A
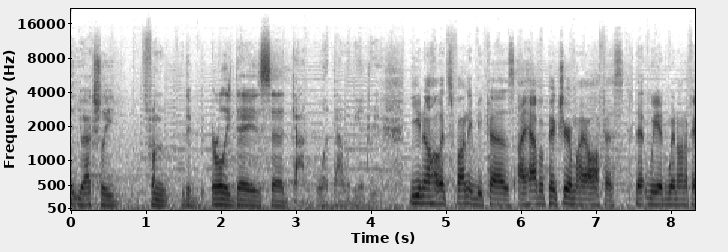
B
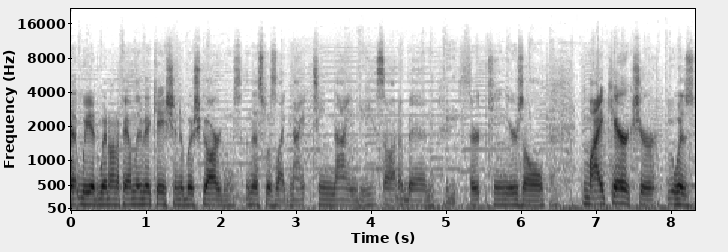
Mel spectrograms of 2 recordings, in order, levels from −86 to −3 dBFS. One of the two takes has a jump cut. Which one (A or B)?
B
